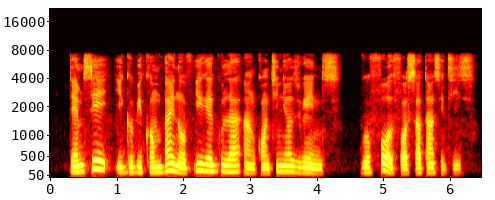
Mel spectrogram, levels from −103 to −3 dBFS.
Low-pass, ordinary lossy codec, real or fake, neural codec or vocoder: 7.2 kHz; none; real; none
